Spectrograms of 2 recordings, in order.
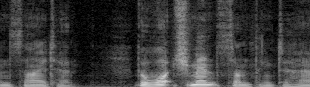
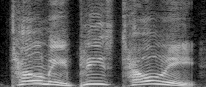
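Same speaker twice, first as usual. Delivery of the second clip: pleading; 6 dB louder, slower than usual. Acted. Arthur pleading, panting.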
